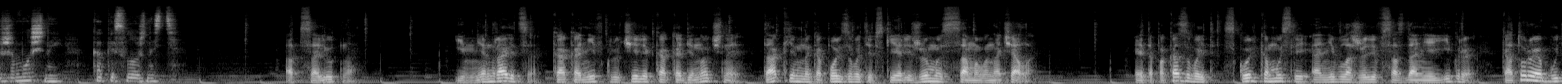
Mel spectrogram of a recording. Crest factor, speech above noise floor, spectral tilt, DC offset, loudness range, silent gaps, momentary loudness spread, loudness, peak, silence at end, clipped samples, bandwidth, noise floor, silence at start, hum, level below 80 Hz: 20 dB; 23 dB; -5.5 dB/octave; under 0.1%; 7 LU; none; 11 LU; -21 LUFS; -2 dBFS; 0 s; under 0.1%; 16 kHz; -43 dBFS; 0 s; none; -42 dBFS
